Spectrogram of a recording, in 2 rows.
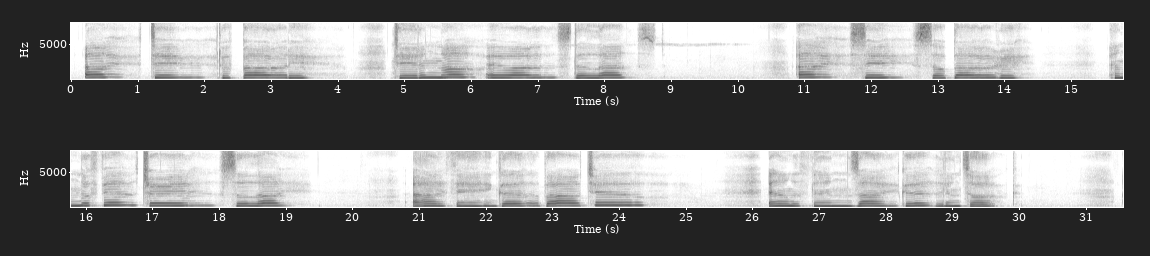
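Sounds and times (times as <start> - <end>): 
pop R&B a cappella singing in E minor: 0.0 - 3.8, 4.8 - 8.9, 10.8 - 14.4, 15.6 - 19.2, 20.9 - 24.6, 26.2 - 29.9.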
